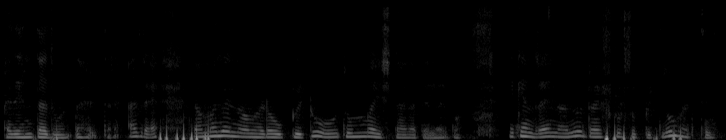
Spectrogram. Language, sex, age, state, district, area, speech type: Kannada, female, 30-45, Karnataka, Shimoga, rural, spontaneous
